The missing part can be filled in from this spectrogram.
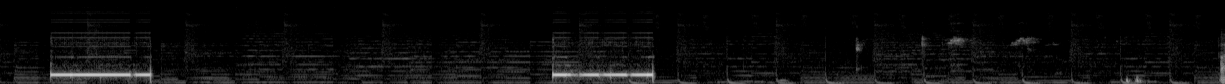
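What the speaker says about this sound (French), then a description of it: "Elle appelle Émilie sur le standard de la radio du côté de Saint-Paul" A call placed from a radio station switchboard near Saint-Paul: two long, steady ringing tones about four seconds apart, loud and close, followed by faint handling noises and soft rustling.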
